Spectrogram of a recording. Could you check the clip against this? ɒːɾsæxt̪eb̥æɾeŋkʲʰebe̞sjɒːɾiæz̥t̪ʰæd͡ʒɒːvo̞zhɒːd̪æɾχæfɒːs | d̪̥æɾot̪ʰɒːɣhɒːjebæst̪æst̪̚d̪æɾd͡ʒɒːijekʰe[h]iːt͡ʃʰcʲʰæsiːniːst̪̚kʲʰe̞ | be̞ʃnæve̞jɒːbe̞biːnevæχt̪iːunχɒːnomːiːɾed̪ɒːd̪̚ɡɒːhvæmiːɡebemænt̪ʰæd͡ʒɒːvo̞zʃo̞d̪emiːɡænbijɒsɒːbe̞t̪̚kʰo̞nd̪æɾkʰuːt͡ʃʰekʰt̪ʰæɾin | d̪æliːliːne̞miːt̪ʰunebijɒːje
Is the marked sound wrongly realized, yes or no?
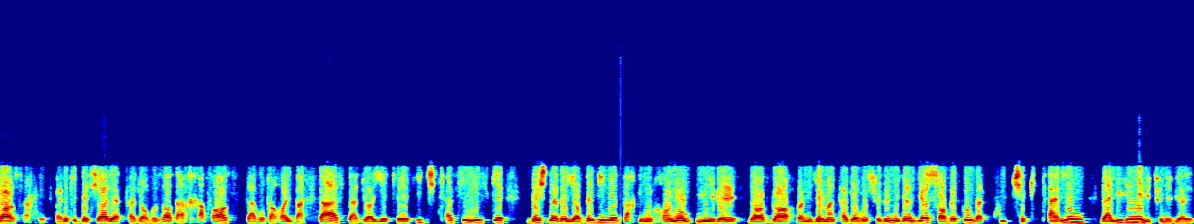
no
